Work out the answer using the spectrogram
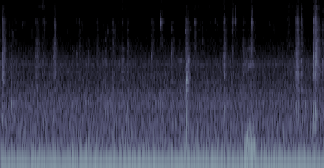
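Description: Close-up mouth sounds of someone chewing roast pork, with scattered wet clicks and smacks, several of them near the end. A steady low hum runs underneath.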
